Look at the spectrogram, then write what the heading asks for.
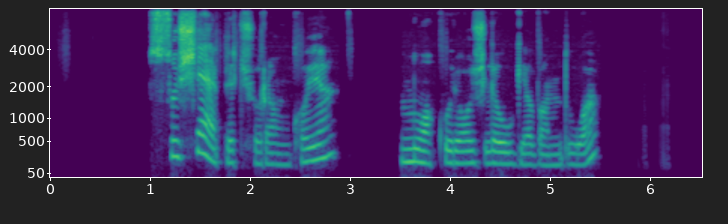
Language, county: Lithuanian, Vilnius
